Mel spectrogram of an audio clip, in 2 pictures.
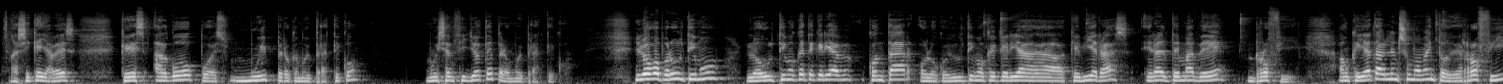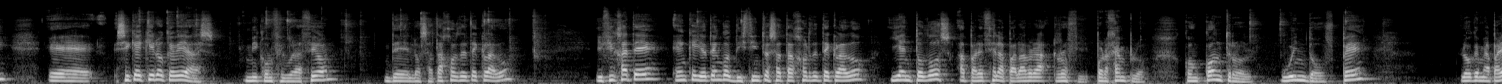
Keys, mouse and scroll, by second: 4.2-4.5 scroll up 2, 4.5-5.3 scroll down 2, 5.3-7.0 scroll down 3, 8.7 click, 10.2 super+1, 12.6 super+7, 14.5 ctrl+l, 16.4-20.4 typing, 22.1-24.4 typing, 28.7 ctrl+super+p.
